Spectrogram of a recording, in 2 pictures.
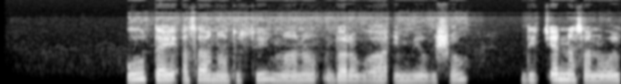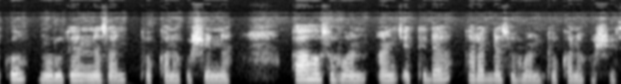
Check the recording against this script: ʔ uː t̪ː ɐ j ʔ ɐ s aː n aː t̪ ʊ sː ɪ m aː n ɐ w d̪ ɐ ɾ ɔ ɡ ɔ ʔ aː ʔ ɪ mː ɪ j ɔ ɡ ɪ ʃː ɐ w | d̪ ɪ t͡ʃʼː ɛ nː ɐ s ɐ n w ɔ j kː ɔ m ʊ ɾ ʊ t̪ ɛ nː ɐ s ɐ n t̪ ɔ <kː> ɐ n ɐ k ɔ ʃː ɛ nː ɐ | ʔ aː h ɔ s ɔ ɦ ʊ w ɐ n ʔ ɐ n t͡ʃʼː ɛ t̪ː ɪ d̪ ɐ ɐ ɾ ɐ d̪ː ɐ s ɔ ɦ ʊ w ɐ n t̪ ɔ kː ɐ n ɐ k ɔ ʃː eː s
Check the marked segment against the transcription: correct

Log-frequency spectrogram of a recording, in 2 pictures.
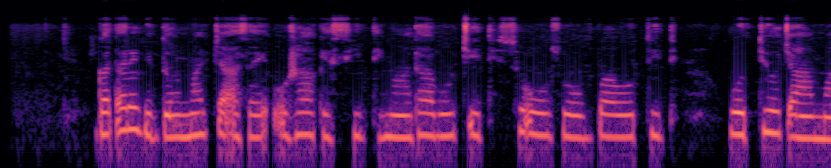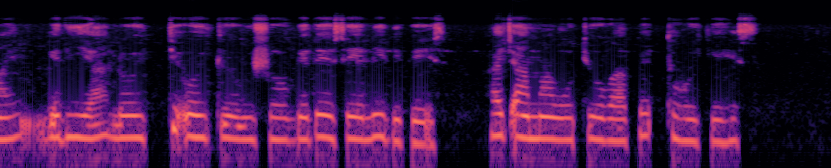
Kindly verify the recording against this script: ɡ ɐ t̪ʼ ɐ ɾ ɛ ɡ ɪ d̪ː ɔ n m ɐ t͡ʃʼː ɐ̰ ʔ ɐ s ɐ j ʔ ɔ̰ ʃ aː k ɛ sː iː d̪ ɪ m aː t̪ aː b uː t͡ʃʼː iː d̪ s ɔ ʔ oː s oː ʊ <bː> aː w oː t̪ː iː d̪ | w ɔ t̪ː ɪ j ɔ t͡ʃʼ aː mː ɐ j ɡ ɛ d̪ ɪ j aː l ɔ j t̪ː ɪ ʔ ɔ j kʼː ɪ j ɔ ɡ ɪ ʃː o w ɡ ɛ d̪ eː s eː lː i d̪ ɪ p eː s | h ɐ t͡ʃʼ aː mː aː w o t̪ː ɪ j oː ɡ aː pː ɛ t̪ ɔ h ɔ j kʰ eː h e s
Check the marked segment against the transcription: correct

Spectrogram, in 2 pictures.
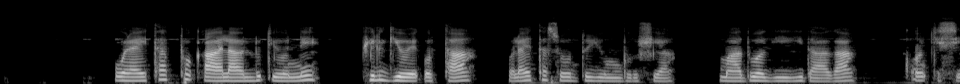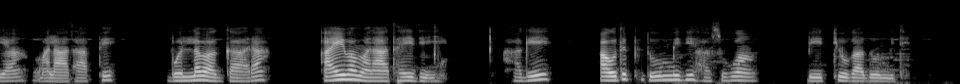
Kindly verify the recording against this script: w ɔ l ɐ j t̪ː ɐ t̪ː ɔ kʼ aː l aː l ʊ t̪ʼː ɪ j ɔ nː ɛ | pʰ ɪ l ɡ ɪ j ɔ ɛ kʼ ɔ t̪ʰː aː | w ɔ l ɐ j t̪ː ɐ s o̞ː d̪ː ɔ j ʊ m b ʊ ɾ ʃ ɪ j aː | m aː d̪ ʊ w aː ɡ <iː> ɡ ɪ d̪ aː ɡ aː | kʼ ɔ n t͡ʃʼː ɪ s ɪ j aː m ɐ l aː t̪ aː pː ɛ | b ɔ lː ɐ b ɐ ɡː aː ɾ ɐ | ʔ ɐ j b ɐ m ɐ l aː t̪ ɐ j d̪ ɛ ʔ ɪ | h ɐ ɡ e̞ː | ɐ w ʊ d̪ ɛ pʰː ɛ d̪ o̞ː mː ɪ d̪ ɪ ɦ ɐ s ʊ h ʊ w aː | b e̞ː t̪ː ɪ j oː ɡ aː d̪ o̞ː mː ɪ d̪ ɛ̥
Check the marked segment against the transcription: correct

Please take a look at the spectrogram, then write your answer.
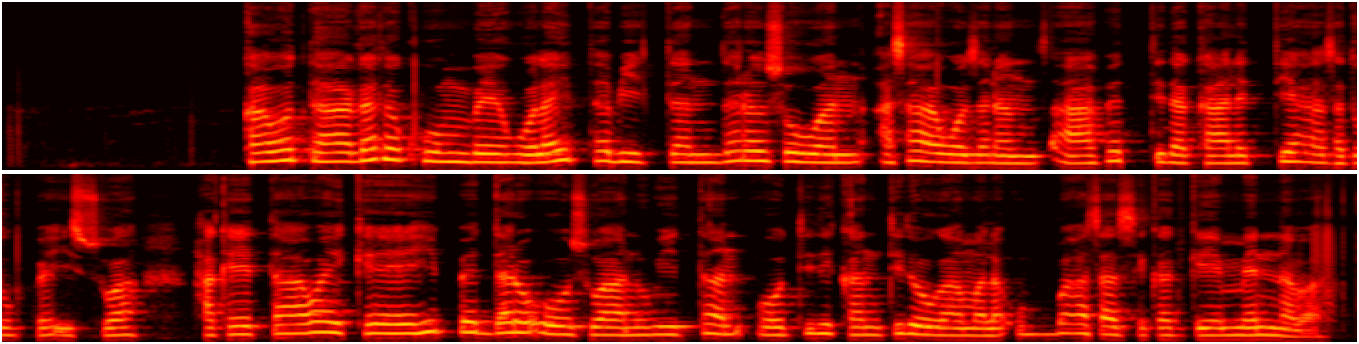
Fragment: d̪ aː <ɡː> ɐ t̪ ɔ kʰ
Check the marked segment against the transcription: incorrect: ɡ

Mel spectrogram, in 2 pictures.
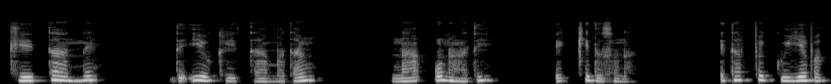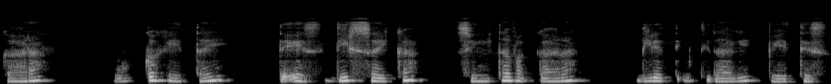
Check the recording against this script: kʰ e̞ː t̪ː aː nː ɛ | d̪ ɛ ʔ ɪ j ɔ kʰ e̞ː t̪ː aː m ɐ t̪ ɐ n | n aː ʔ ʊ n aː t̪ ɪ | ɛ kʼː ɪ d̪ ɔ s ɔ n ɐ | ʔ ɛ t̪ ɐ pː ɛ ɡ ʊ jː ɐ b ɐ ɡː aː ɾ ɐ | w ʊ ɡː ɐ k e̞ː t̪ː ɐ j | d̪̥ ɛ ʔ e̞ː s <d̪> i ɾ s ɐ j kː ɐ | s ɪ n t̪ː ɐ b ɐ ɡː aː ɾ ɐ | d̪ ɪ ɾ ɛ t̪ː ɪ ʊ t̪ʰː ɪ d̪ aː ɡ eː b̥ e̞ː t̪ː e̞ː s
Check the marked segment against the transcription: correct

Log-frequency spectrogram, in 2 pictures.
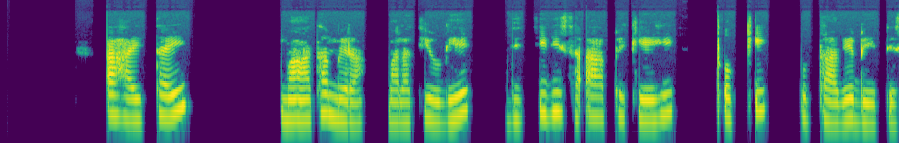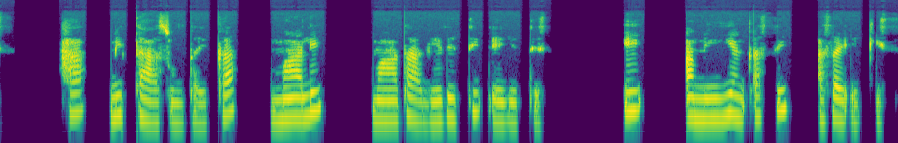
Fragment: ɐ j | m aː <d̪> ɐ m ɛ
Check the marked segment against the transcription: incorrect: t̪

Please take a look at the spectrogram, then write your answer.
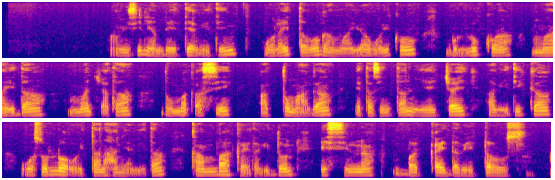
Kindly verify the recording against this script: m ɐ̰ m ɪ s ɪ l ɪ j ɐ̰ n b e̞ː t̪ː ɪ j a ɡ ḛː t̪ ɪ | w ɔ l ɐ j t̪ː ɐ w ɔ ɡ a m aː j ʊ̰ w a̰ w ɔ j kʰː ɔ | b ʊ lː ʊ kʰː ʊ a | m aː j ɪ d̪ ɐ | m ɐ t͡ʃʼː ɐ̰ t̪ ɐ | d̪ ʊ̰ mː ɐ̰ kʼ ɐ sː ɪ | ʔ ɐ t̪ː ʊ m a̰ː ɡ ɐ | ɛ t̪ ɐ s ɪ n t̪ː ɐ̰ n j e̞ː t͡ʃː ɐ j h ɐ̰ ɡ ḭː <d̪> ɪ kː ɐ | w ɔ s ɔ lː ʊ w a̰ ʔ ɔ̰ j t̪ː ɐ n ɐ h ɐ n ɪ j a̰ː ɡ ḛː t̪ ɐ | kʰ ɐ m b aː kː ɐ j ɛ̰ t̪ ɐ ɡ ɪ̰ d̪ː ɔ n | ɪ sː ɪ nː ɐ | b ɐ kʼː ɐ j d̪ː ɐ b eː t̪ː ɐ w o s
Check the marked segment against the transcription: incorrect: t̪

